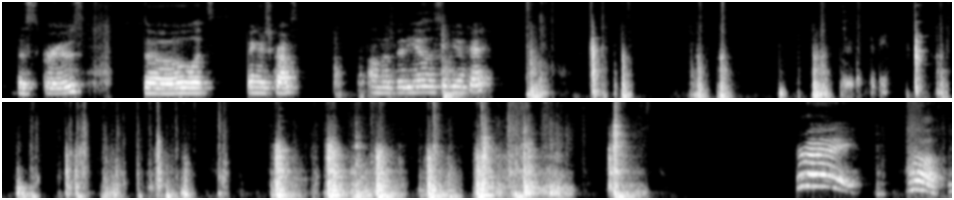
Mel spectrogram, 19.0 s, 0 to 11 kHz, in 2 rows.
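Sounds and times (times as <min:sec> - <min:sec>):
crowbar prying board off wall: 0:05.2 - 0:06.3, 0:09.1 - 0:16.0
knocks thuds and crunches: 0:05.2 - 0:06.3, 0:09.2 - 0:11.4, 0:12.2 - 0:16.0.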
